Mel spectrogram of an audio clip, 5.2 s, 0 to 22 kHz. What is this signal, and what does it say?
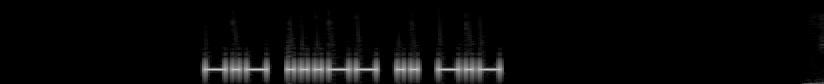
Morse code, heard as a keyed tone, about 28 wpm, 700 Hz. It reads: K3IK
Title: USA Call Signs - 4 Characters - 28wpm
